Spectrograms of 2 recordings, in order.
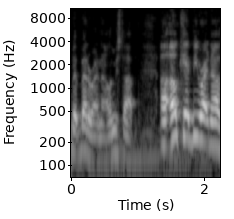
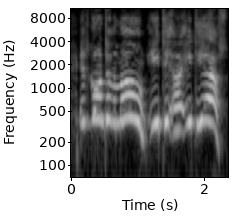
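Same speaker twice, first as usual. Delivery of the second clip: much higher, excited call; shouting it to the moon; high, pumped hype voice; 12 semitones higher, 3 dB louder than usual. Acted. Hype call, far timbre.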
